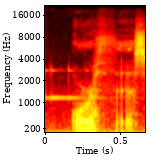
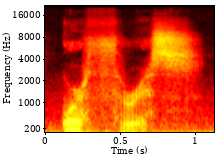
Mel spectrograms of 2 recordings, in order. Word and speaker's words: Orthus: It's It's not Orthus, it's Orthus.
